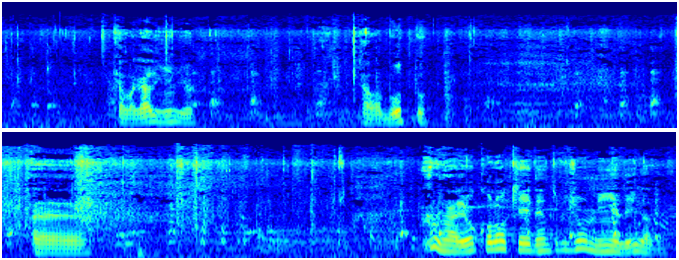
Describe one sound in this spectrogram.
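Chickens cluck and squawk nearby.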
